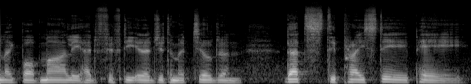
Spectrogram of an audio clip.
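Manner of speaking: put-on heavy, lilting Jamaican accent with stretched vowels. Show host riffing on the episode as a Jamaican stoner, in a heavy lilting Jamaican accent. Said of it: "I love doing that accent".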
